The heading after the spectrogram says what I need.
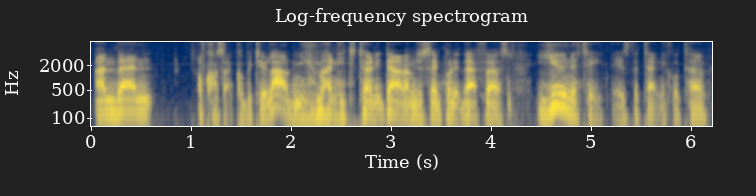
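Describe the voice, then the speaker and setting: A man's voice: mid-range voice, lively intonation, fairly quick, dry recording, clean studio sound. A man giving an informal, hands-on tutorial, explaining things patiently step by step. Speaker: instructor. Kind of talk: casual spoken hands-on tutorial.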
